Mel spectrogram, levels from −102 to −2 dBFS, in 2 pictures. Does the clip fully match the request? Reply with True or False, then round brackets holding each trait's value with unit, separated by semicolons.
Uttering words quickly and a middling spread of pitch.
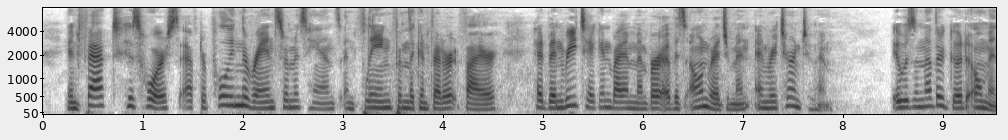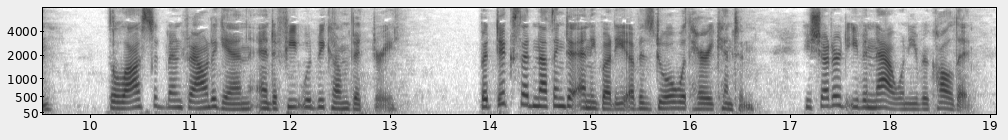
True (210 wpm; 4.0 semitones)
